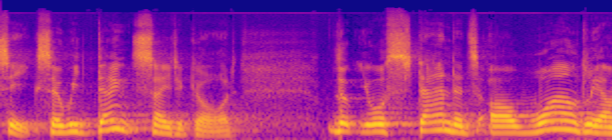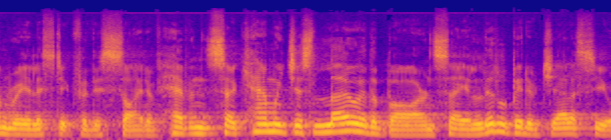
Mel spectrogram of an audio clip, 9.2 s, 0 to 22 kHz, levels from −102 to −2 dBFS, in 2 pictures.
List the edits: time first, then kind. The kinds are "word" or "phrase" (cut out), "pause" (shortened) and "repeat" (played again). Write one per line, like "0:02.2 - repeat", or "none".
none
